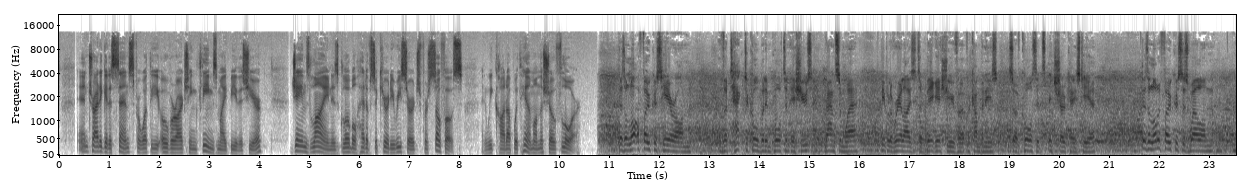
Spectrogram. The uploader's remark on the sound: Provides his take of the RSA conference from the show floor.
